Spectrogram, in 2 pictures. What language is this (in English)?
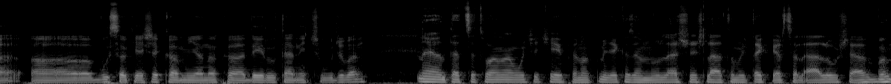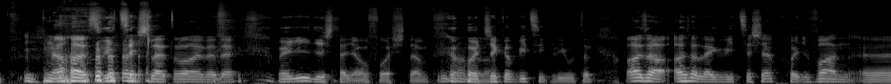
Hungarian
